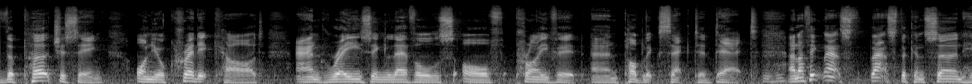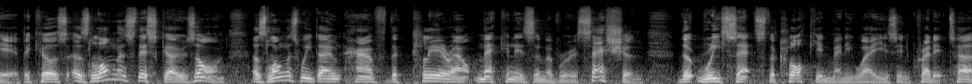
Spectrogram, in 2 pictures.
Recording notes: we are live in Barcelona at Mobile World Congress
